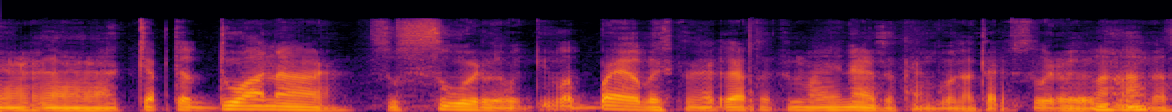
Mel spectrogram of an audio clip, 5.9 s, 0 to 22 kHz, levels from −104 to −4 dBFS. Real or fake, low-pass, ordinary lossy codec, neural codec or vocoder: fake; 10.8 kHz; AAC, 48 kbps; codec, 44.1 kHz, 1.7 kbps, Pupu-Codec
